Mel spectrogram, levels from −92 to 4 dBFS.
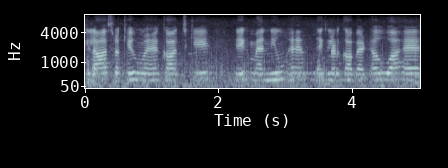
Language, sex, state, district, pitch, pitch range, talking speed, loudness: Hindi, female, Haryana, Rohtak, 235 Hz, 230-240 Hz, 165 wpm, -20 LUFS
